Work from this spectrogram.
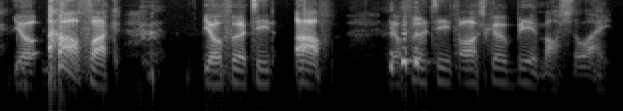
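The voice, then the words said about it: Michael Caine impression. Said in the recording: “my Michael Caine impression ... Give me Michael Caine giving me ice cold beer”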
